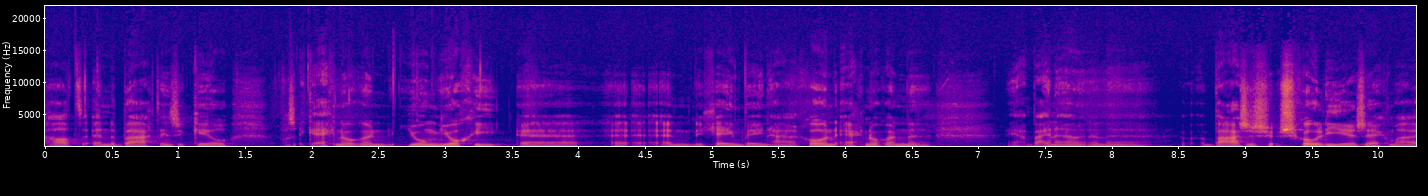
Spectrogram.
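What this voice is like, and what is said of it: Brabant Dutch regional accent. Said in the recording (Dutch): “luisteraars horen gelijk al dat je, in een, Bra dat je een Brabants accent hebt”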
